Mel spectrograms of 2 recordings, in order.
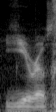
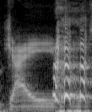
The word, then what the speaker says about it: gyros: And mad respect to Trey for pronouncing it Euros instead of Gyros.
